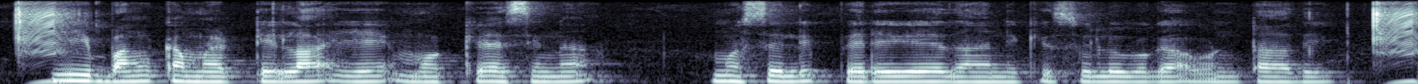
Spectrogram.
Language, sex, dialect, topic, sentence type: Telugu, male, Southern, agriculture, statement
